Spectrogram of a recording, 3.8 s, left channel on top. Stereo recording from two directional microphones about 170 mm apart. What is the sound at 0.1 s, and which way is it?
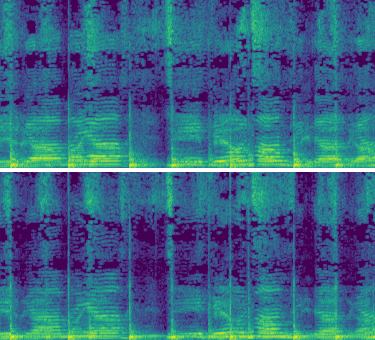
Music, 30° right (ahead or behind).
